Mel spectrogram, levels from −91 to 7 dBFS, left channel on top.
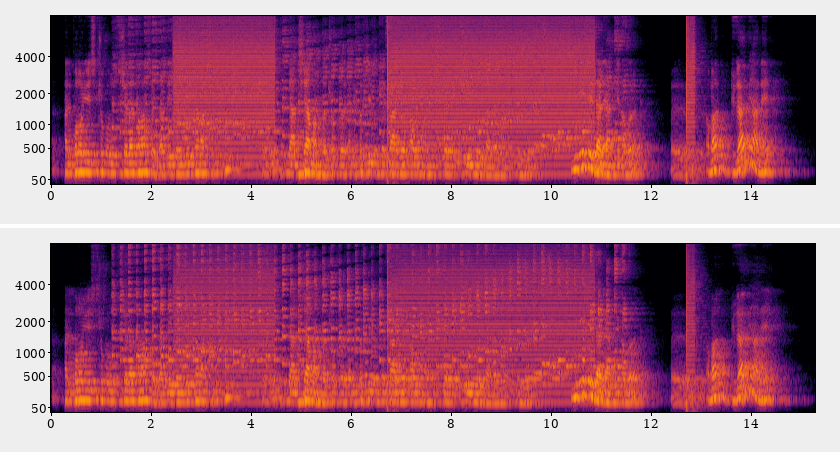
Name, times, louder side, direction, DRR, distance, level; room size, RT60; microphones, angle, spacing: voice 1, 0.3-3.6 4.2-9.6 10.4-11.7 12.4-14.3, left 1 dB, 60° left, 3 dB, 5.8 m, -23 dB
sound 1, 1.2-11.9, right 3 dB, 70° right, 6.1 m, -31 dB
sound 2, 2.4-4.5 6.7-10.9 12.7-12.9, left 4 dB, 25° left, 1.4 m, -29 dB
23.5 x 19.0 x 8.7 m, 0.87 s
head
